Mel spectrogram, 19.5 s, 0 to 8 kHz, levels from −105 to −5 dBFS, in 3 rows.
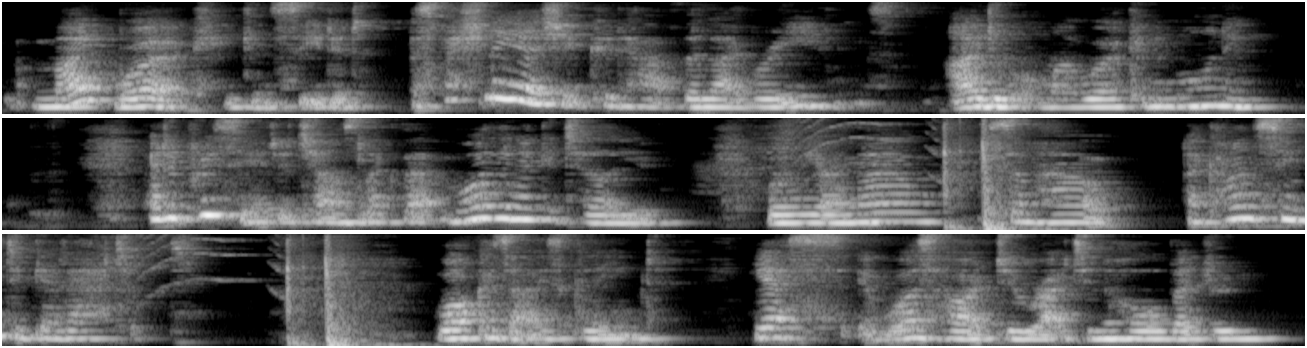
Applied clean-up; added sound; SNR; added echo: classical method WPE with log-MMSE.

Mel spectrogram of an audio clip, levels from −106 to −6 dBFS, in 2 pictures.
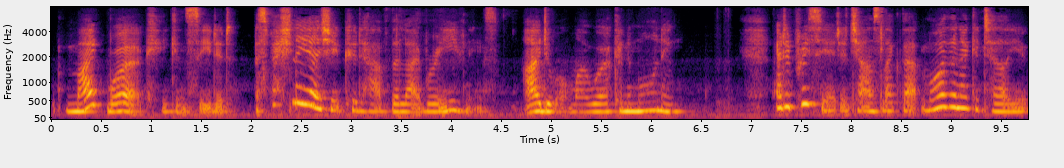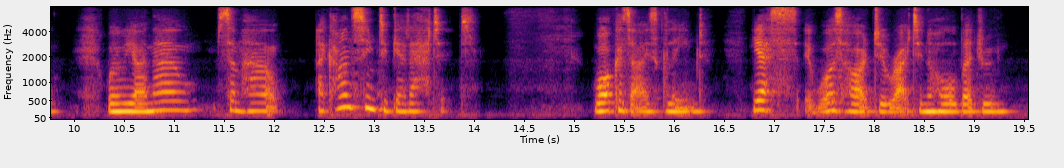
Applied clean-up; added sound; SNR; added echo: none; none; none; none.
